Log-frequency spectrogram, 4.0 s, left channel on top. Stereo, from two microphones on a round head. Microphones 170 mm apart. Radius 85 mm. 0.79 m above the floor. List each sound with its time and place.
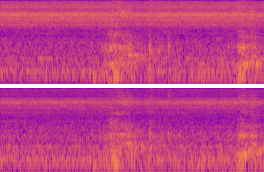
0.0 s running water: 55° left (ahead or behind), 1.6 m
1.4 s a zipper: 65° left (ahead or behind), 6 m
